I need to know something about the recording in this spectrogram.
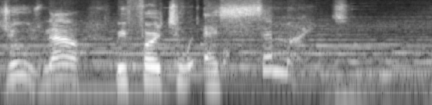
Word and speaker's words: Semite: So when they passed it through the Greek, they lost the Shemite and it became Semite. They lost the SH sound by passing it through the Greek language and becoming Semite.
